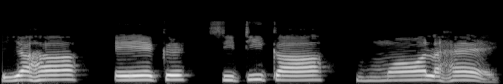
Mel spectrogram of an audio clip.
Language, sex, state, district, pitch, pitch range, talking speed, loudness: Hindi, male, Chhattisgarh, Balrampur, 205 Hz, 195-210 Hz, 70 wpm, -14 LUFS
